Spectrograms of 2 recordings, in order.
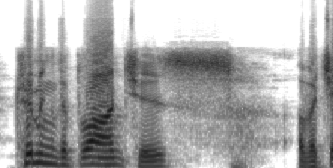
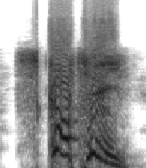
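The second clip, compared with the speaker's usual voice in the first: high, loud cry of surprise; astonished cry; 3 dB louder than usual. A narrator's reading. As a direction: call out the name in shock. Kirk sees Scotty, astonished.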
